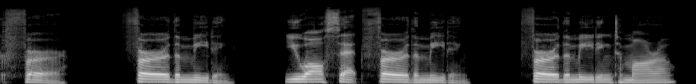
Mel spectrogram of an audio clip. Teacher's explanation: for when it's unstressed has more of a reduced sound a quick sound it sounds like fur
